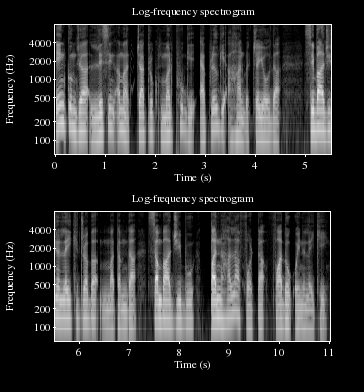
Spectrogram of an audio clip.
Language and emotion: Manipuri, neutral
